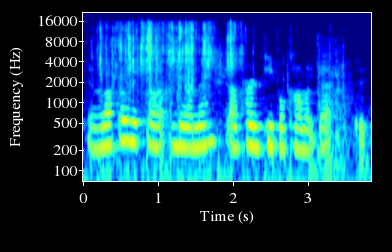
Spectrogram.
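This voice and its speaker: A woman giving a casual unboxing review of a scale model, filmed on a phone, hesitant with many ums and pauses. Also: on the high side, fairly even intonation, noisy background. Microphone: phone camera.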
